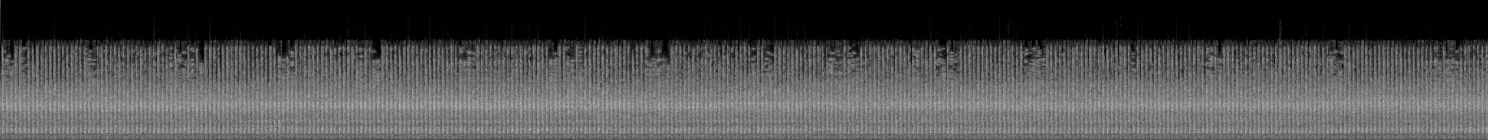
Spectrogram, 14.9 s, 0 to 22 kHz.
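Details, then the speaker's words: Land Rover Defender 200TDi diesel idling after the failed power steering pump was replaced and the system bled: steady, even clatter about four times a second with no rattle from the front accessories; the new pump cured it. "Well, as you could hear, no more nasty rattlings from the power steering pump. That new power steering pump has cured it."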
